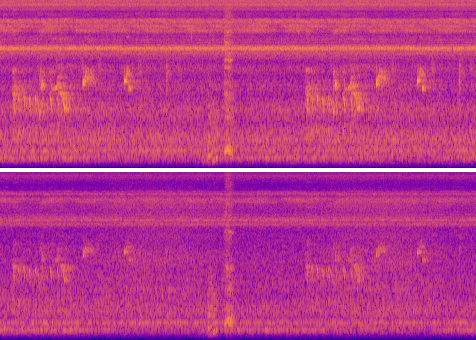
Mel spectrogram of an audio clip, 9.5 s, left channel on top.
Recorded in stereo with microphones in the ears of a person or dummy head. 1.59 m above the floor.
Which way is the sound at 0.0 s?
60° left (ahead or behind).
